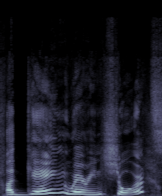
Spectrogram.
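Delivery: incredulous. Real, not acted. Incredulous repeat.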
